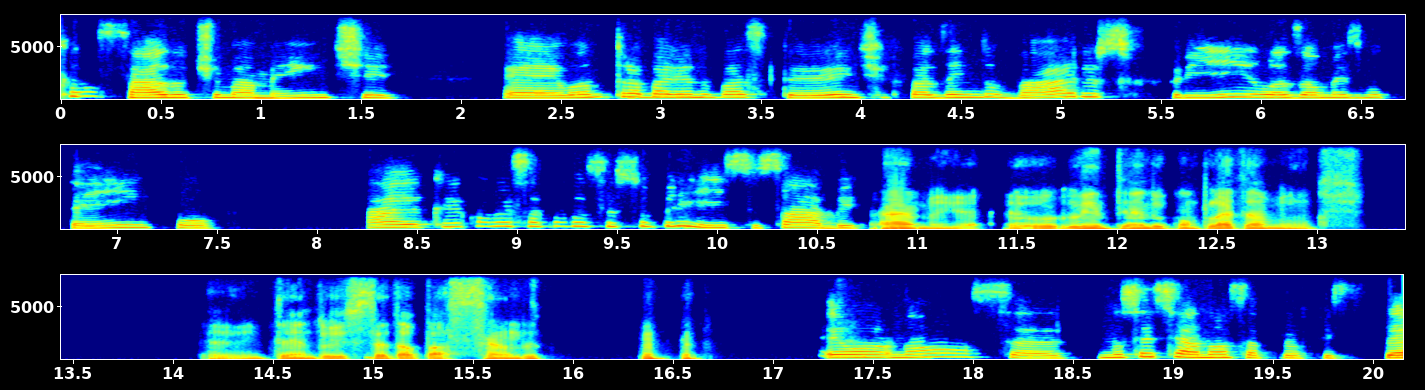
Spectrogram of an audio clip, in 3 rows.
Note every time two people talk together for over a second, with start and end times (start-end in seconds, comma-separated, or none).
none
